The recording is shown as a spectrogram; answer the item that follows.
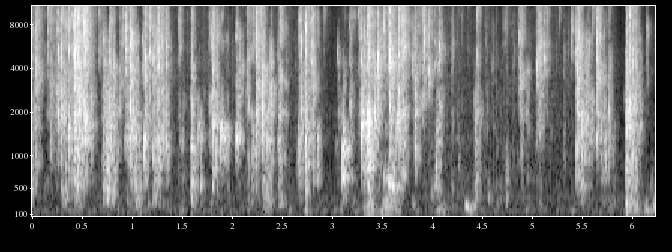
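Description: Plastic blind-bag packaging being crinkled and torn open by hand, a dense run of irregular crackles.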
